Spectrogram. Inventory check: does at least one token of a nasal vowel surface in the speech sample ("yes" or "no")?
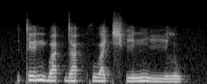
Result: no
